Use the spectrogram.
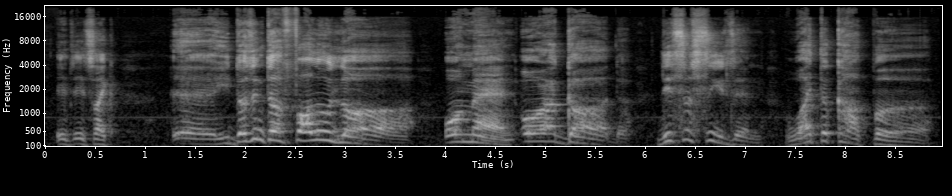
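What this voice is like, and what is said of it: Mock Japanese man's voice. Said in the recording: “great impression of a Japanese man”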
